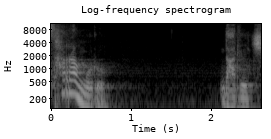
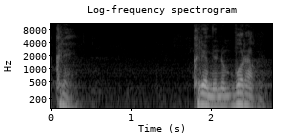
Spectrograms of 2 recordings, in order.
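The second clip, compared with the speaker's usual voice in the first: ordinary talk, nothing marked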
